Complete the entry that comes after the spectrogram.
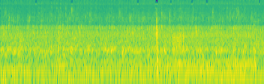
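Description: Water running steadily into a homemade wooden trough beside an old farmhouse, a soft continuous trickle with one brief sharp knock partway through.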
